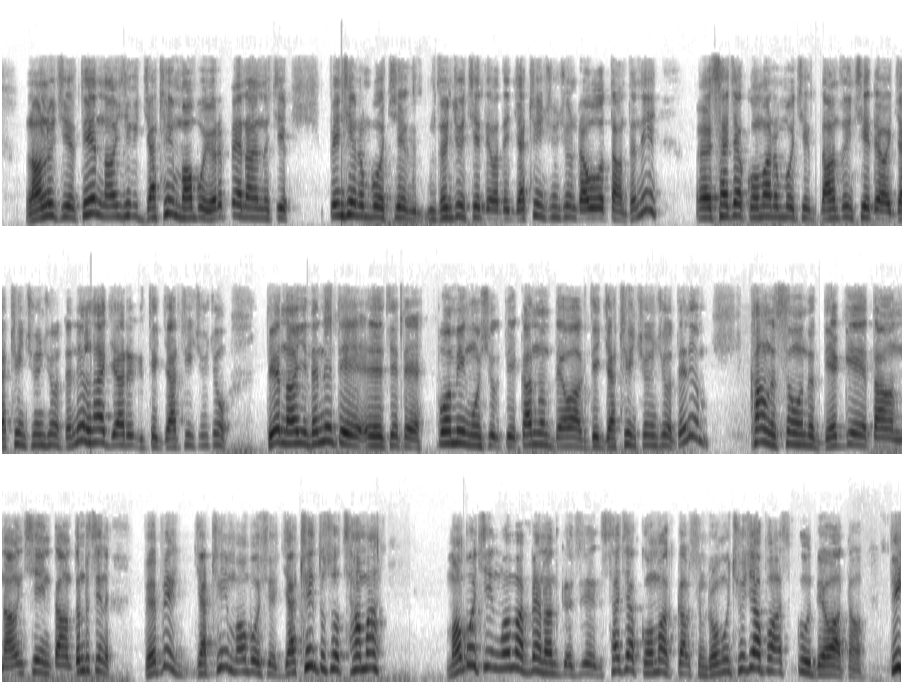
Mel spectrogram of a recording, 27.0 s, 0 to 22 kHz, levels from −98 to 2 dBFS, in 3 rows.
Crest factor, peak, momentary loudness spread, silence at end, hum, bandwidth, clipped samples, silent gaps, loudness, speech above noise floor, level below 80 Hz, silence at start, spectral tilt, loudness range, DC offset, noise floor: 18 dB; -4 dBFS; 8 LU; 0 s; none; 8.4 kHz; under 0.1%; none; -21 LUFS; 31 dB; -54 dBFS; 0.25 s; -5 dB/octave; 3 LU; under 0.1%; -51 dBFS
